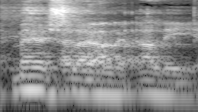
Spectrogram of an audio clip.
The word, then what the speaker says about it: Mahershala Ali: Yeah, Mahershala Ali.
